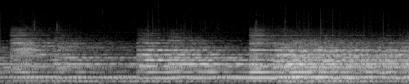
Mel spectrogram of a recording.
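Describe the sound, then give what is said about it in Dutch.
Church bells of St Mark's in Venice, Italy, ring out in a rich, overlapping peal, with fresh strikes layering onto the lingering hum about every second and a half, loud, with no talking. “En is het echt van oké, als ik mij niet goed voel of als ik me droevig voel of zo, ga ik gewoon even naar San Marco luisteren in Venetië.”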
